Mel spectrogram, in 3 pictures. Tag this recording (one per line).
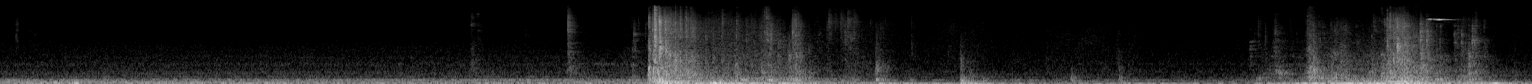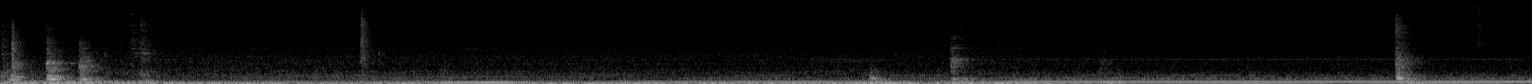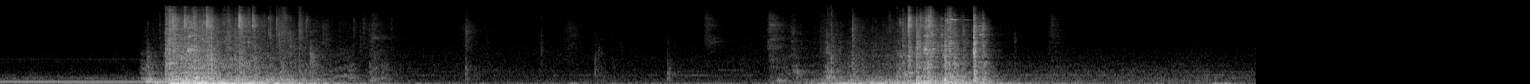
ambience
close
doors
down
elevator
entering
machine
open
slide
steps
up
